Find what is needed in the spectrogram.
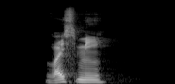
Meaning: genitive/dative/prepositional of во́семь (vósemʹ)
- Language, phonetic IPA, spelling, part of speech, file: Russian, [vɐsʲˈmʲi], восьми, numeral, Ru-восьми.ogg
